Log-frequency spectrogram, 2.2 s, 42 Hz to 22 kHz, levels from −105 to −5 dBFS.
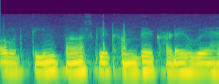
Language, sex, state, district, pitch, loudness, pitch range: Hindi, male, Jharkhand, Deoghar, 105 Hz, -12 LUFS, 105-110 Hz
